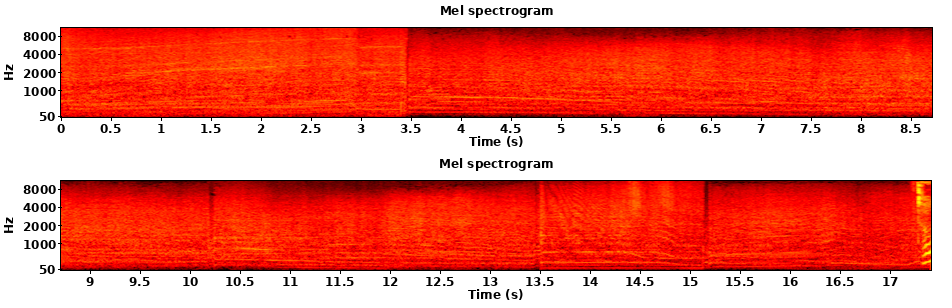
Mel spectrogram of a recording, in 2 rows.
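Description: Race cars, including a Ferrari F430 GTC and Dodge Vipers, roar continuously through a video game race, with engine pitch rising and falling as the cars shift gears and pass one another.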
